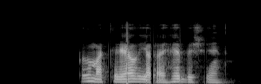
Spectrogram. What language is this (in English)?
Bashkir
